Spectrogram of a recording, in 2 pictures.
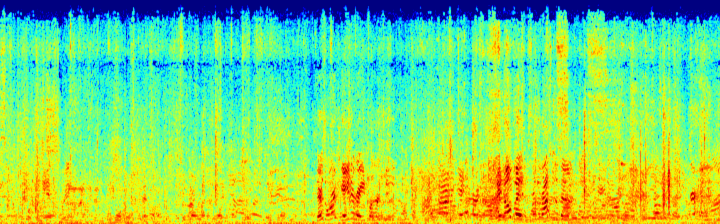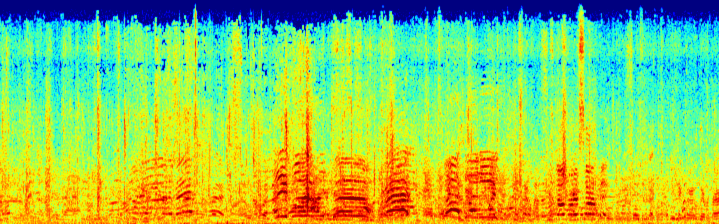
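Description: Players and spectators call out and cheer outdoors, some distance away.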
